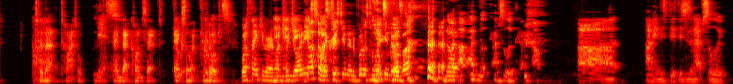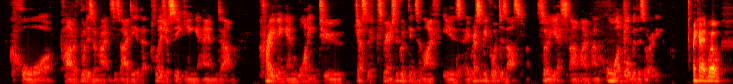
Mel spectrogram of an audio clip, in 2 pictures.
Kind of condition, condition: fault, poor sound quality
